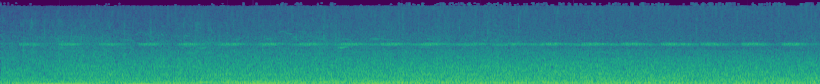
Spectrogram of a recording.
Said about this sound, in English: Crickets have now begun to chirp a bit louder as the day gets darker.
